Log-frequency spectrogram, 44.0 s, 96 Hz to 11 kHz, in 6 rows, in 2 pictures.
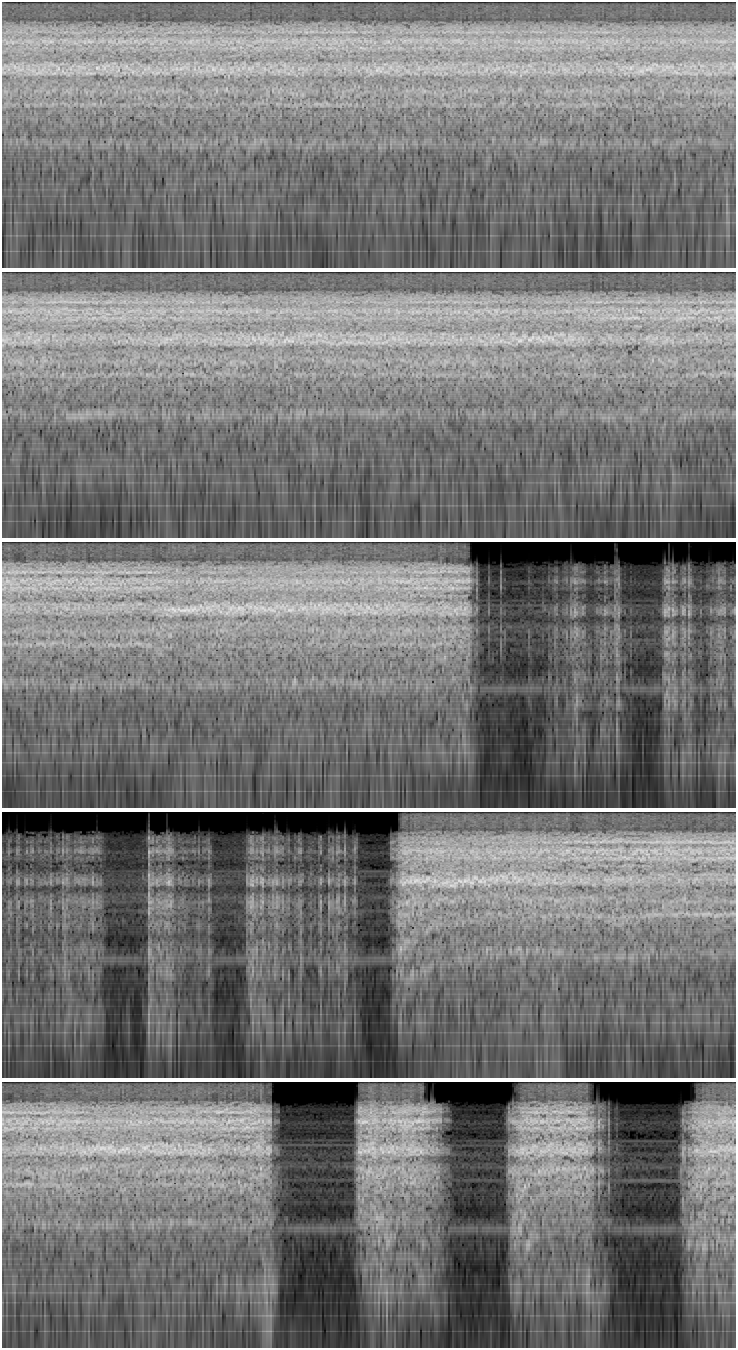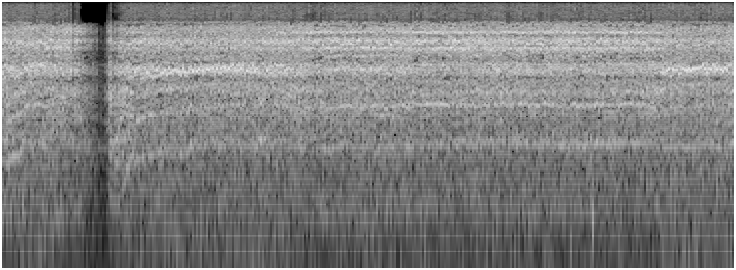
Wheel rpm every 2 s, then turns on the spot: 230, 230, 230, 230, 230, 230, 220, 230, 220, 170, 10, 30, 20, 150, 220, 220, 70, 70, 90, 170, 220, 230.
22-26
